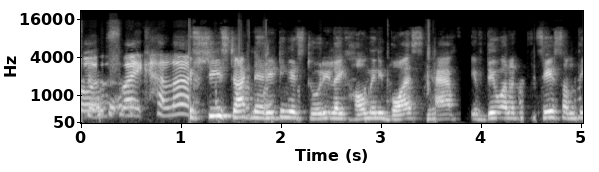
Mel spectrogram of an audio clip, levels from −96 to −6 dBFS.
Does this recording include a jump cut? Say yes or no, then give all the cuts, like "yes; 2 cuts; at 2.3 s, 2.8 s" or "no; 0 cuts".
yes; 2 cuts; at 1.1 s, 3.8 s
